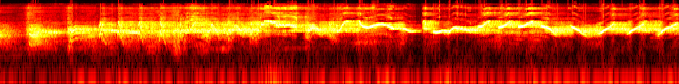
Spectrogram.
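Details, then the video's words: Chinese hwamei (wambie) in vigorous song, opening with scratchy, rapid notes that give way to long, clear whistles swooping up and down in smooth loops. "Kicauan Burung Wambie Gacor Dorr"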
